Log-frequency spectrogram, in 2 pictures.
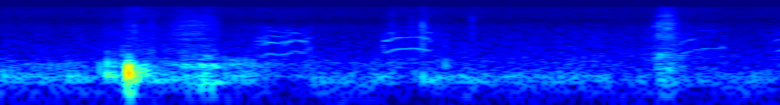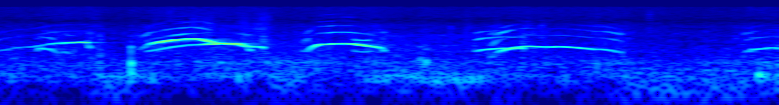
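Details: Litter of Siberian kittens from the cats Kate and Bessie, growing and round-bellied, giving a run of high, thin arched mews, several overlapping in quick succession after a soft thump and rustling early on.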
